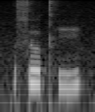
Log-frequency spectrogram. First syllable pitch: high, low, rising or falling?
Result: high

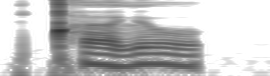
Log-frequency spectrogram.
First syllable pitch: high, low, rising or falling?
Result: falling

